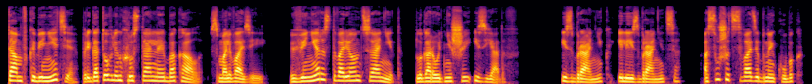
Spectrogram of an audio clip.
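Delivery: ordinary delivery, nothing marked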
